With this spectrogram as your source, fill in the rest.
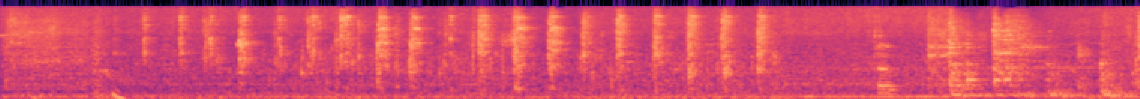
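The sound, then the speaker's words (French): Dishes and metal utensils clatter in quick, irregular clinks inside a cycling team's kitchen truck, over the steady low hum of its idling engine. “Voilà, ça fait une dizaine d'années que ce système de camion cuisine existe.”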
